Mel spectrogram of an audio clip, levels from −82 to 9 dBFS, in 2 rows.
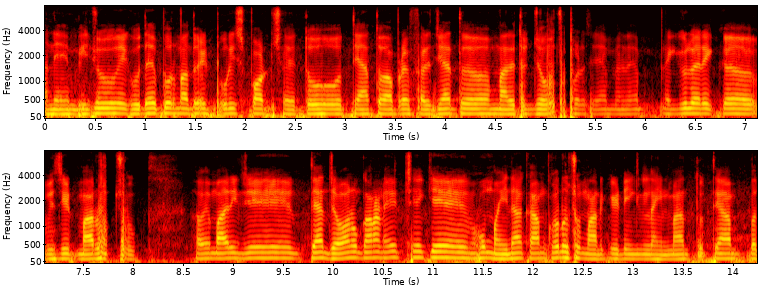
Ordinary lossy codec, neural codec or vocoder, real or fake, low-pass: none; codec, 16 kHz, 4 kbps, FreqCodec, larger model; fake; none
